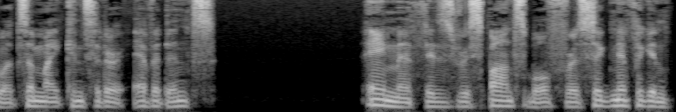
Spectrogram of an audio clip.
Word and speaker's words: AMF: The Andrew Melvin interrogation footage, AMF, pronounced ath is infamous among the conspiratorial community of old house archivists, OAS, pronounced ohas.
